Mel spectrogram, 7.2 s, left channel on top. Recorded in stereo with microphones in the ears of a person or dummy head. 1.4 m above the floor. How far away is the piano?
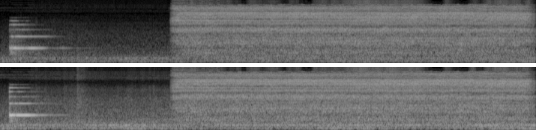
About 1.0 m.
